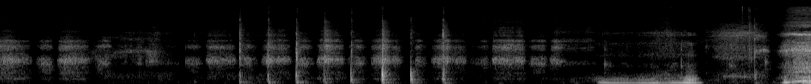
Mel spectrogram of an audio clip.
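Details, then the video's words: English bull terrier Tess, woken by her owner in the morning and giving a happy greeting: quick, rhythmic panting huffs, about one per second, then a low drawn-out groan and more breathy sounds at the end. "Waking up my dog in the morning - English bull terrier"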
